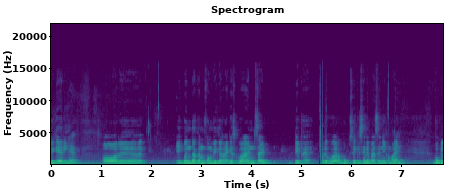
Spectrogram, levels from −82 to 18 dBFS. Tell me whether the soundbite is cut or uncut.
cut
